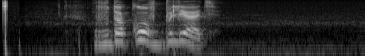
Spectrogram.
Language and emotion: Russian, angry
